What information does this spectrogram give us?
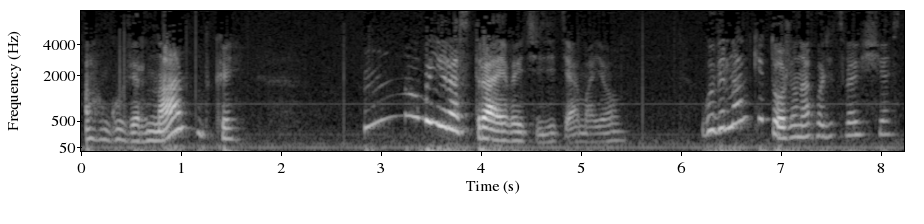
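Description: An actress in a radio play voicing a doting, excitable middle-aged mother with a gushing manner. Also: medium pitch, unhurried, muffled recording. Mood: kindly. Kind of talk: theatrical radio play acting.

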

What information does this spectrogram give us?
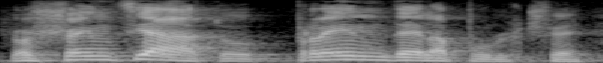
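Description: A man's voice: medium pitch, sing-song, takes it slowly. A man performs satirical theatre. He delivers a mock lecture, breaking off for ironic asides to the audience. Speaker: stage performer, satirical monologist.

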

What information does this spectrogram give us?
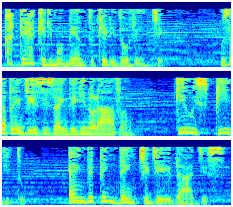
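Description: An actor playing a solemn narrator of a radio drama, telling the story in a formal, deliberate manner. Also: male voice, mid-range voice, mellow, close to an everyday voice. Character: solemn male storyteller addressing the listener. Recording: dull lo-fi audio. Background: background music.

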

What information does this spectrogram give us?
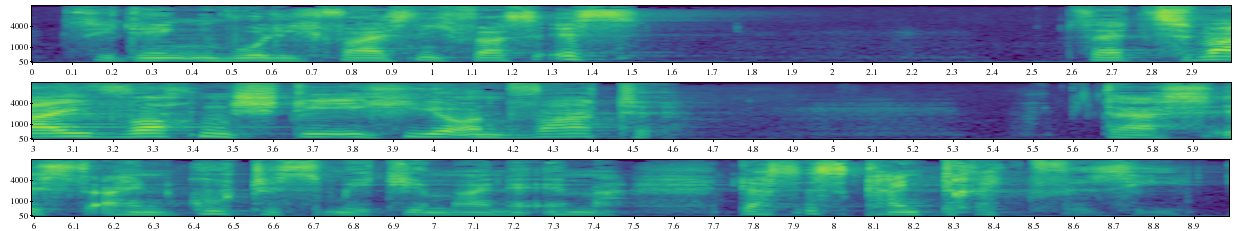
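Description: An actress playing a gruff, commanding middle-aged working-class mother who scolds and accuses in a radio drama. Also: low voice, moderate pace. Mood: accusing, indignant. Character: scolding, suspicious working-class mother guarding her daughter. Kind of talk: German radio drama acting.

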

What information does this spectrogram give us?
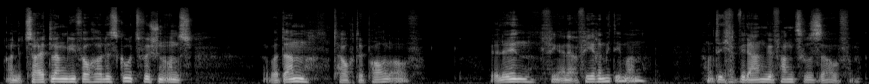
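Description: An actor playing a troubled former drinker, wrongly convicted, confessing haltingly in a crime radio drama, with a husky voice. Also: male voice, mid-range voice, a little mellow, lightly acted. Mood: sombre, reflective. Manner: halting, brooding.

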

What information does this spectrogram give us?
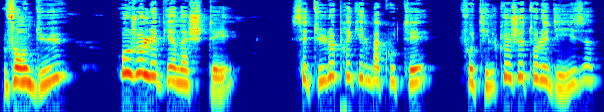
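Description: A woman's voice: lowish voice, very animated, unhurried, a little mellow. A woman voicing a menacing, feverishly exultant husband possessed by evil in a dramatic story reading. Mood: feverish gloating. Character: possessed husband, feverish, menacing, gloating over cursed violin.

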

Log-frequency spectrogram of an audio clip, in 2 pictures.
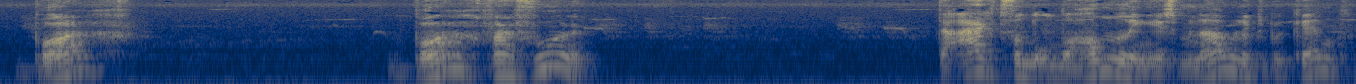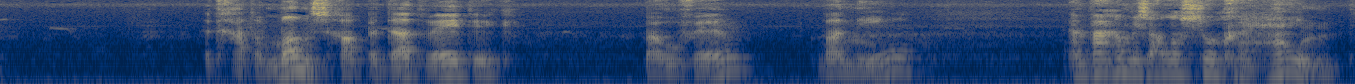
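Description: An actor playing an earnest, principled Dutch colonial adjutant who speaks deliberately in a radio drama. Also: male voice, on the high side, sing-song, sharp tone, breathy edge, full character voice. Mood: doubtful, probing.

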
